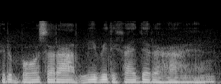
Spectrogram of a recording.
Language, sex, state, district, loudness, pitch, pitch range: Hindi, male, Arunachal Pradesh, Papum Pare, -19 LUFS, 105 Hz, 105-110 Hz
